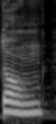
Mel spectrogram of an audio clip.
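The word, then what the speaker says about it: Dong (东): East is pronounced Dong, and west is Xi.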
